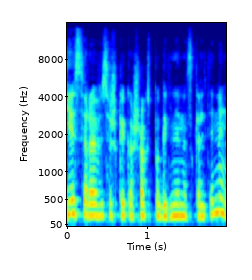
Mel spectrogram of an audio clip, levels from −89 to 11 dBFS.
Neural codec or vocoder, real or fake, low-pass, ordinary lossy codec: none; real; 14.4 kHz; MP3, 64 kbps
